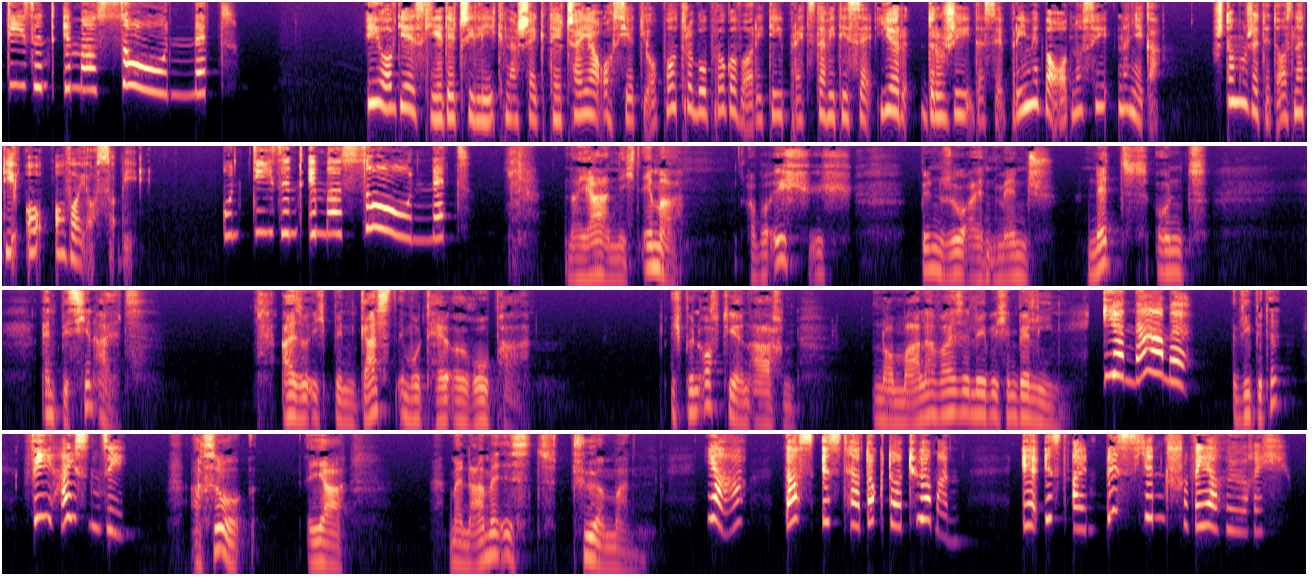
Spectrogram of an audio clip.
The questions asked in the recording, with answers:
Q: Što možete doznati o ovoj osobi?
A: Puno ste toga odjednom doznali o doktoru Thürmannu, zar ne?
